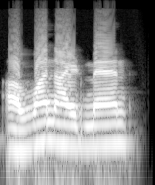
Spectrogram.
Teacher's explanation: one begins with the consonant sound of w o is a wall but the sound it's giving is of w that's why we will use the indefinite article a with it.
